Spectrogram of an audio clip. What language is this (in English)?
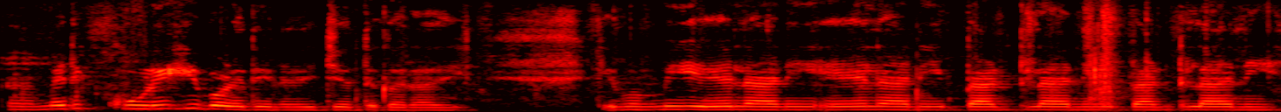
Dogri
